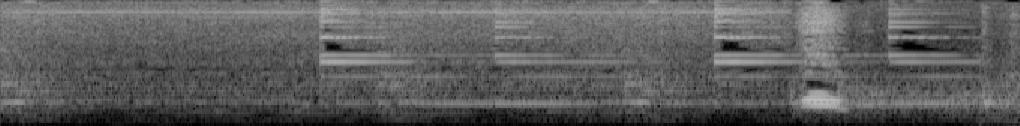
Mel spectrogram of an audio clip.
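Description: Steady rumble and hiss of an Amtrak passenger train running, with a few brief, louder tonal bursts rising above the continuous noise.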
